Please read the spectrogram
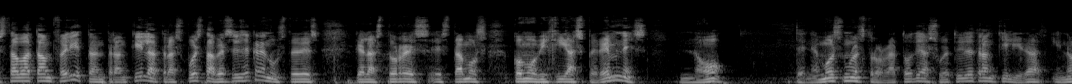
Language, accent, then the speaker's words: Spanish; Cuenca, Castilla-La Mancha, Spain; Mire usted, yo soy de aquí, de Cuenca, y me encanta mi gente.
